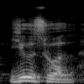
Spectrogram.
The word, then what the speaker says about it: usual: Then what about the word usual? Is it unusual or unusual? Go after the sound that U gives in this word. U in the word usual is pronounced as Y-O-U-U, and Y is a consonant.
